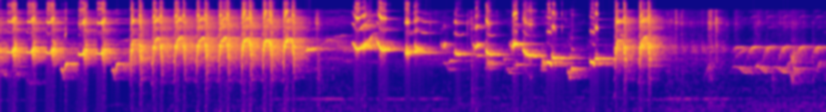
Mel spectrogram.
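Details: Black-winged myna song for luring and tutoring other birds: continuous loud, varied chatter of harsh rasps, squeaky whistles and buzzy notes in quick succession, ending in a rapid rattling trill.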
